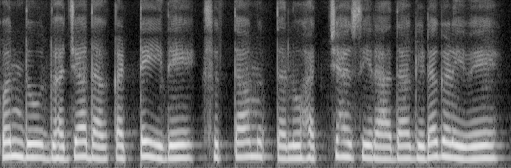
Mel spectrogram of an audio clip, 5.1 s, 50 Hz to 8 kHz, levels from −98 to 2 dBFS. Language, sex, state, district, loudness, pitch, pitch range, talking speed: Kannada, female, Karnataka, Bidar, -14 LUFS, 230 Hz, 225-250 Hz, 80 wpm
